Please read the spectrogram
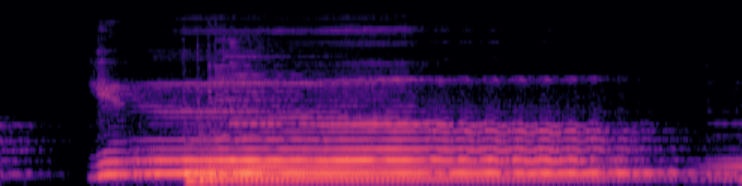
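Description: Acoustic guitar: after a held sung note fades and a brief pause, a chord is strummed about a second in and left to ring, with a low bass note joining shortly after. The chord slowly dies away.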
